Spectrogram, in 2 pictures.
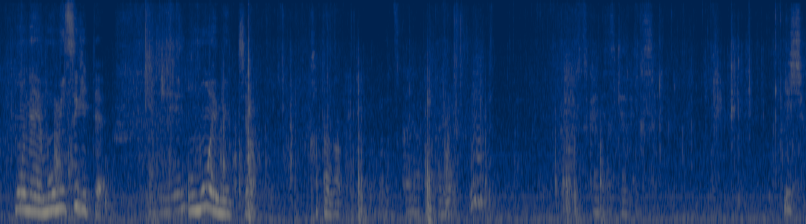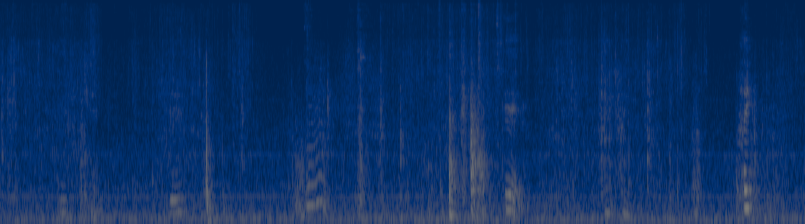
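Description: Hands squish and knead raw ground meat in a metal pot.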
